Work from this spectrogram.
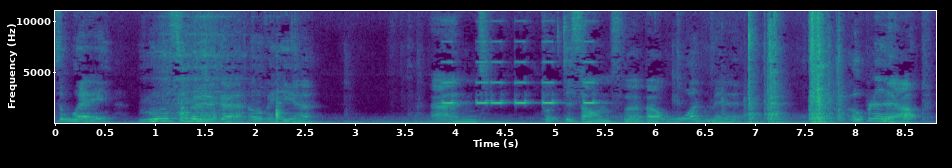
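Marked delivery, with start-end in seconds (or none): none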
